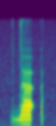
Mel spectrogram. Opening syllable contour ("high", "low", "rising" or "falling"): falling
